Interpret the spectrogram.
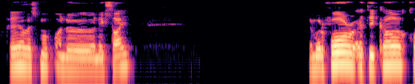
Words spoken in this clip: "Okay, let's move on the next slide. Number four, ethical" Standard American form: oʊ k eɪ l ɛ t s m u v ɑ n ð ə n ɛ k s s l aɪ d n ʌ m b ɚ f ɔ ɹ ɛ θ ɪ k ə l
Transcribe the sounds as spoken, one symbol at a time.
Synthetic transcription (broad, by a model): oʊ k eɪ l ɛ t s m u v ɑ n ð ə n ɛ k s s aɪ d n ʌ m b ɚ f ɔ ɹ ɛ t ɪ k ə l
